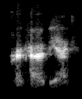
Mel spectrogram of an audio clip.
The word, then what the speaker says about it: Krakowiak: Hi, I'm Krakowiak. The W is pronounced as a V.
